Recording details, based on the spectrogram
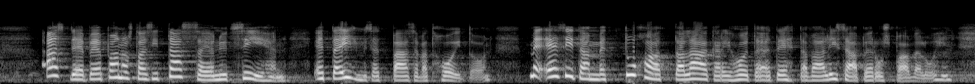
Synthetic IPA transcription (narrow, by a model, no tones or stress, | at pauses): æsd̪eːpeːpɑno̞st̪ɑjsit̪æsːæjɑnyt̪siːɦene̞t̪ːæiçmise̞t̪̚pæːse̞ʋæt̪ho̞jt̪o̰ːn | me̞ʔe̞sit̪æmːe̞t̪ːuhɑt̪ːɑlæːkæɾiɦo̞jt̪ɑjɑt̪e̞ht̪æʋæːlisæpe̞ɾuspɑ̰lʋe̞̰lṵjhin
